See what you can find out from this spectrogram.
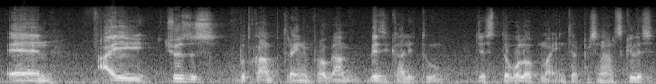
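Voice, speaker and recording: A man from Eritrea giving a halting practice speech about himself, restarting often as he searches for words. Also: deep voice. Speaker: speech trainee. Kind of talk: practice self-introduction speech. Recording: noisy room ambience.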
